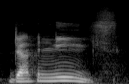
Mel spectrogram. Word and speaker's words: Japanese: visit the Japanese Japan Japanese the third syllable stress Gardens and see about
